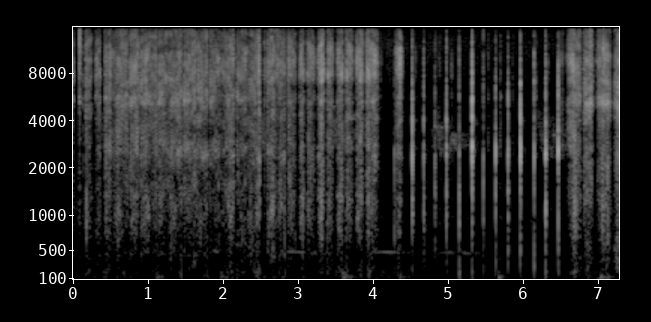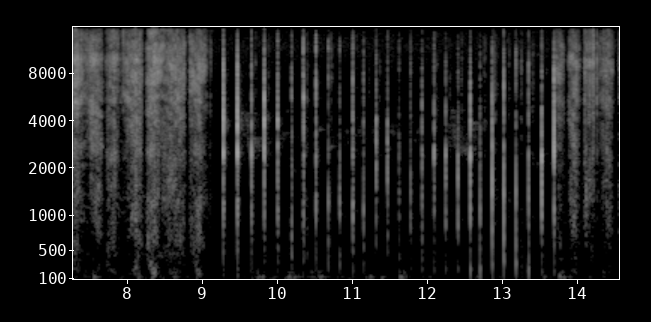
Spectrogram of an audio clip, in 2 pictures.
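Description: A thin, solid forked tree branch with bark is held in both hands in front of the microphone while fingers rub and scratch along its bark. The result is a dense, bright, crackly scraping texture broken by many sharp, dry clicks that die away almost instantly, with a brief quieter pause around four seconds in.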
